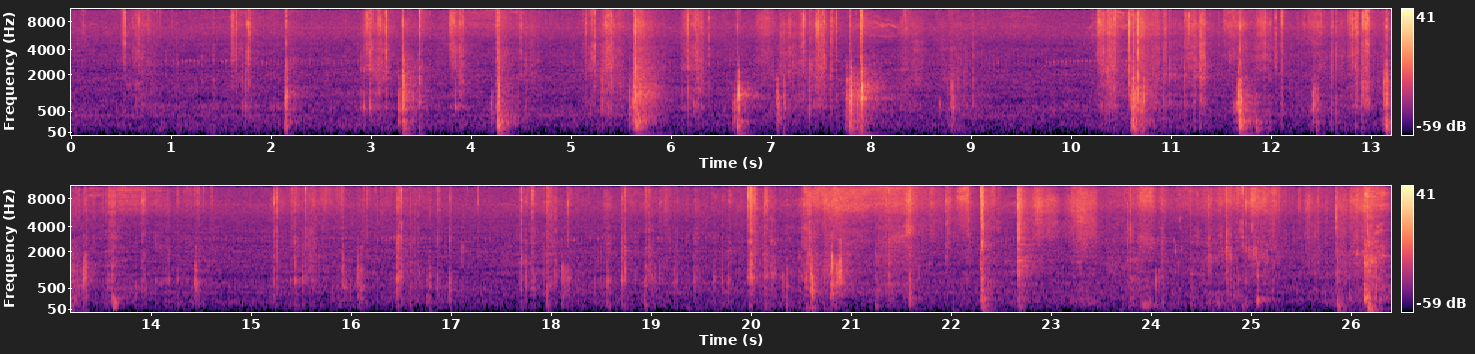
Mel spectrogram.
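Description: Pages of a thick hardcover comic book being turned quickly by hand: irregular paper snaps and rustles, with a short run of rapid riffling about twenty seconds in.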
